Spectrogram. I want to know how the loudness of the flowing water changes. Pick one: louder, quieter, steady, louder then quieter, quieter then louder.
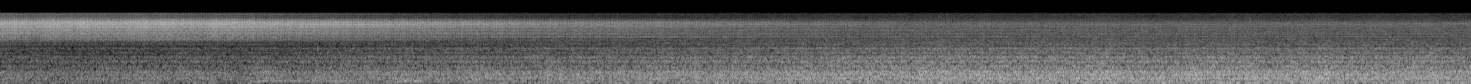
louder.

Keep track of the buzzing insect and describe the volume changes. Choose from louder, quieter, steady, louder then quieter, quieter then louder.
quieter.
